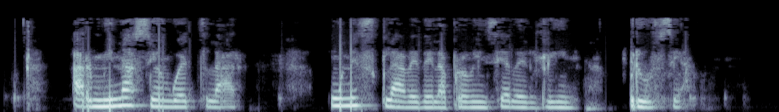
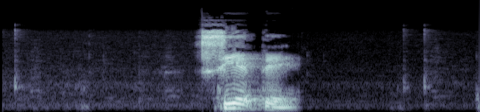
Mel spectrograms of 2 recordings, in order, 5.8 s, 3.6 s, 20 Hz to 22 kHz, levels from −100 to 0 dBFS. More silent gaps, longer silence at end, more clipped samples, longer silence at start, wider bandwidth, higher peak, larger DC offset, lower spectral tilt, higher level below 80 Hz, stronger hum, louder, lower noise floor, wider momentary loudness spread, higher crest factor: neither; second, 0.65 s vs 1.35 s; neither; second, 0.2 s vs 1.5 s; about the same, 11.5 kHz vs 11 kHz; about the same, -2 dBFS vs 0 dBFS; neither; first, -5.5 dB/octave vs -2 dB/octave; first, -50 dBFS vs -64 dBFS; neither; second, -18 LUFS vs -13 LUFS; second, -60 dBFS vs -71 dBFS; first, 18 LU vs 10 LU; about the same, 18 dB vs 20 dB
